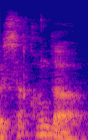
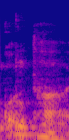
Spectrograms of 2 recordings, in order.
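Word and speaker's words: स्कन्द: 스칸다의 발음이 원래 사컨다 혹은 건타 이 두 개를 쓰는데 이 건타의 건을 갖다가 위로 잘못해서 위타가 된 겁니다.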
